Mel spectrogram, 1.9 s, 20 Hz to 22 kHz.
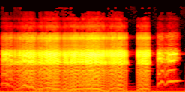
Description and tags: scratch.long.13
friction, instrument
